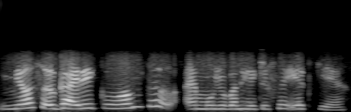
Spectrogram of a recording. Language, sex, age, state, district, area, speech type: Kashmiri, female, 45-60, Jammu and Kashmir, Anantnag, rural, conversation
